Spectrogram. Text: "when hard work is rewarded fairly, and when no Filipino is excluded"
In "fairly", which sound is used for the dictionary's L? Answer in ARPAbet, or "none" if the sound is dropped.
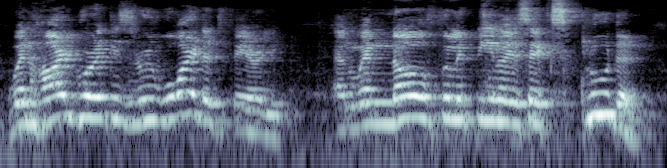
none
